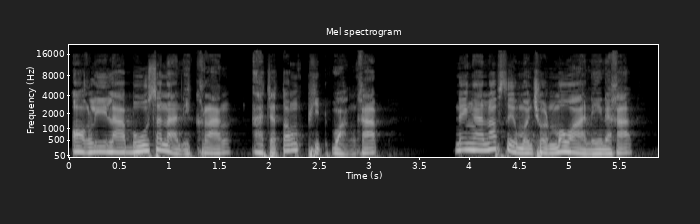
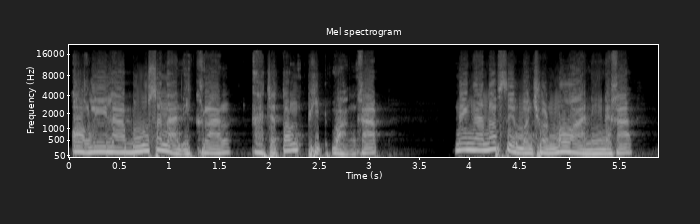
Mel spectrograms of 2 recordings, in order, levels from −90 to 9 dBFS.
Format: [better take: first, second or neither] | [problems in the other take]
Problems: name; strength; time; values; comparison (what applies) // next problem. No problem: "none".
first | distortion; heavy; 7 dB below the speech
